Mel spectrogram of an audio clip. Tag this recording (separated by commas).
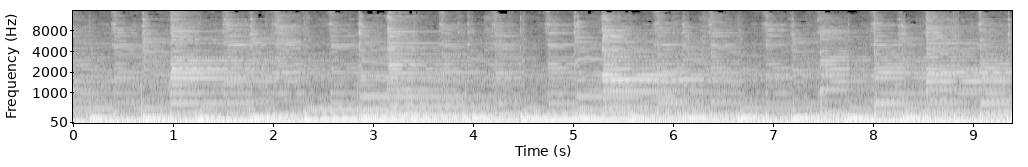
New-age music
